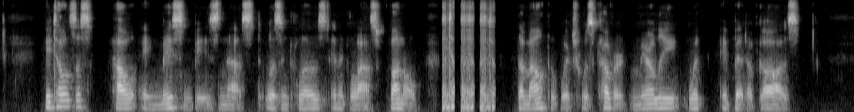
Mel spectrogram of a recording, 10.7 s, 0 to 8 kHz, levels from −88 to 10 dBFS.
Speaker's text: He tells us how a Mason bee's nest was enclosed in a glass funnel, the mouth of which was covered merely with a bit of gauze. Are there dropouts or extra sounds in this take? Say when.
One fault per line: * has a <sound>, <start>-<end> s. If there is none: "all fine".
* has a laugh, 5.5-6.2 s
